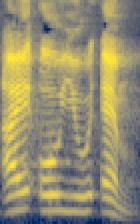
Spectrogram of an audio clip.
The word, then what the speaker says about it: IOUM: Then from IOUM, if you leave the OM, you pronounce it IOU.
